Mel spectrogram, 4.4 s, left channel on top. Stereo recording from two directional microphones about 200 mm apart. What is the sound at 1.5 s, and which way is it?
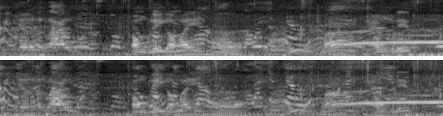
Speech, 30° left (ahead or behind).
